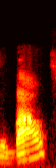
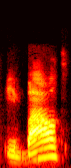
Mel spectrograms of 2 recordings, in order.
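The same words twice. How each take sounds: First: The first vowel is a reduced schwa sound. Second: The first vowel is a full, unreduced vowel. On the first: The speaker calls it right. "rather, it is about" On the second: The speaker calls it wrong. "this is not about"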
